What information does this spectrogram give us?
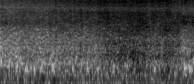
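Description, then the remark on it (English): A steady, unbroken spray hiss, bright and airy, as a person is sprayed until soaked, holds at an even moderate loudness for the full two seconds with no voices over it. “Please stop spraying me.”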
